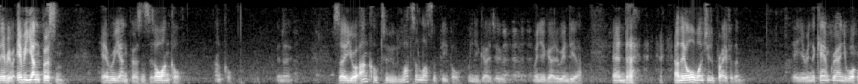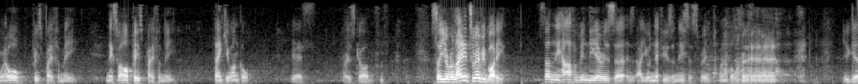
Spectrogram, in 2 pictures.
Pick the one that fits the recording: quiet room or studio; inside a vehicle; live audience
live audience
